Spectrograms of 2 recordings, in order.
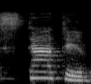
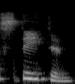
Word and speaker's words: stative: in the present progressive some verbs are called stative or if you want stated both both pronunciations are correct some verbs are called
